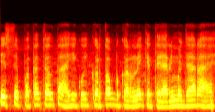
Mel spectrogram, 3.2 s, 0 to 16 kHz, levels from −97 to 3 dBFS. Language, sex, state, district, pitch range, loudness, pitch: Hindi, male, Punjab, Kapurthala, 150-165 Hz, -16 LUFS, 155 Hz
